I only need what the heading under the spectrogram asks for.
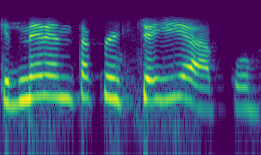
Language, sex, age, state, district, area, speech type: Hindi, female, 45-60, Uttar Pradesh, Ayodhya, rural, conversation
